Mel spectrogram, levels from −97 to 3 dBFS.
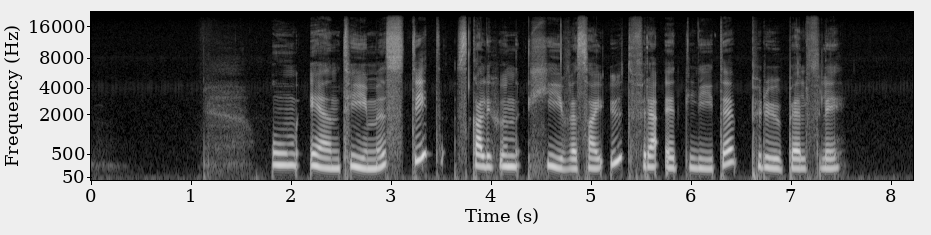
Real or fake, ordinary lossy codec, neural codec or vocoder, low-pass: real; none; none; 19.8 kHz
